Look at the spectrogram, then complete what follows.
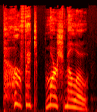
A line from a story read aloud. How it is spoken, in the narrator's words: he shouted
